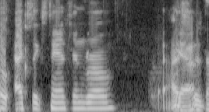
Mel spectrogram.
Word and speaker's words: XXXTentacion: Tentacion. XXXTentacion. That's how you say his name? Yeah, that's how you say it. Bro, I've been saying tension this whole time, but oh my god.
